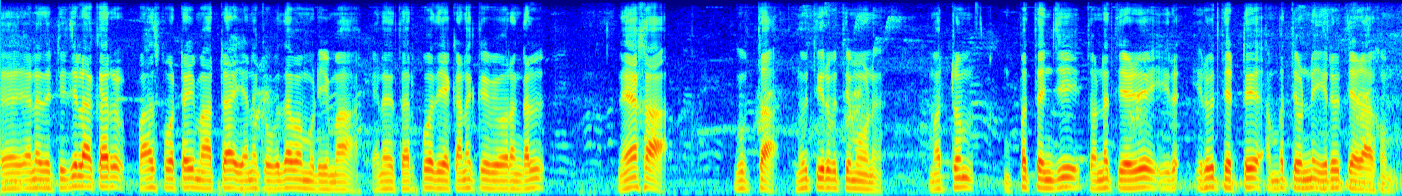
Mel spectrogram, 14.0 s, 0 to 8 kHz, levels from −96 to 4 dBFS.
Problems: background sounds at intervals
